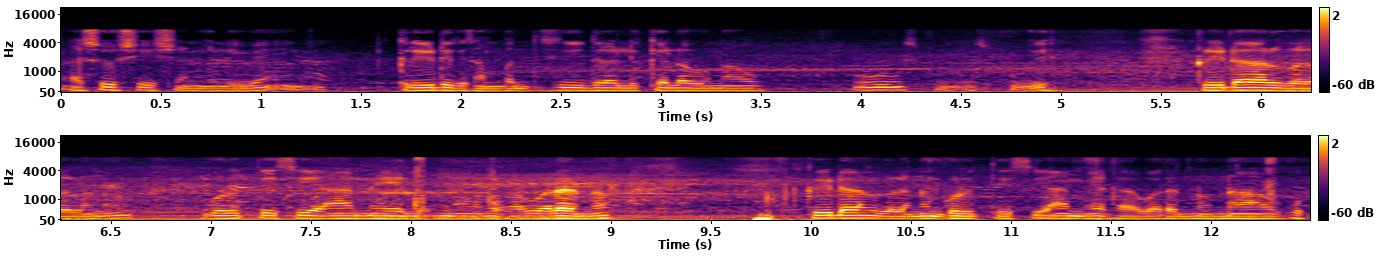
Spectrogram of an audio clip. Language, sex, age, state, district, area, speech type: Kannada, male, 18-30, Karnataka, Dakshina Kannada, rural, spontaneous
